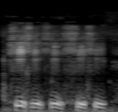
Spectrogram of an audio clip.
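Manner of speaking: low, mimicked "hee hee hee"; imitated taunting laugh. Boy riding off on stolen bicycle, imitated mocking laugh. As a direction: mimic a kid's sneaky snicker. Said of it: "he was laughing at me".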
